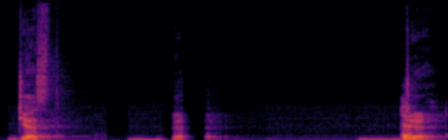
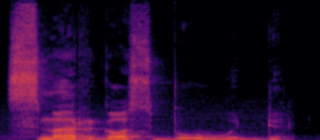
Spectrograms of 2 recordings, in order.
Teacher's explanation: Right at the end, you have RD together, and that is just said as one sound.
